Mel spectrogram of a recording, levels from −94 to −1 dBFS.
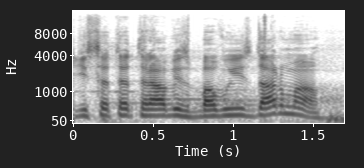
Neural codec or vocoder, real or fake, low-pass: none; real; 14.4 kHz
